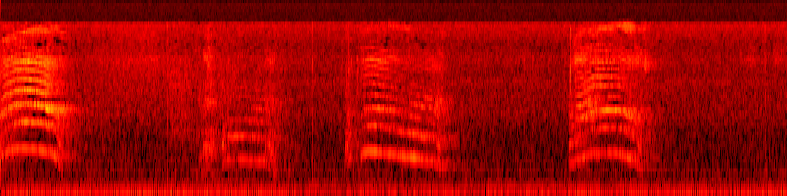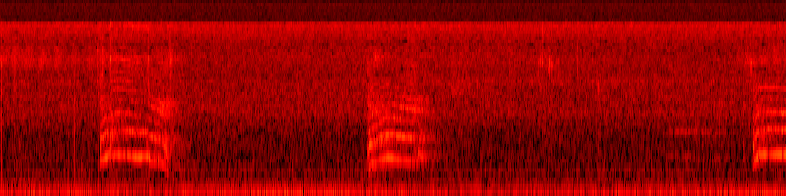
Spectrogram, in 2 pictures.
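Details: Kittens settling into a new environment meow repeatedly, each call a short arched cry starting high and falling, about six clear meows over sixteen seconds amid a steady low hum.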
